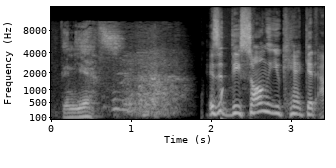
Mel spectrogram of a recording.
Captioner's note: audience laughing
